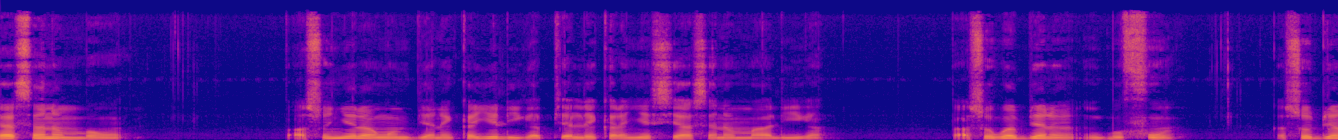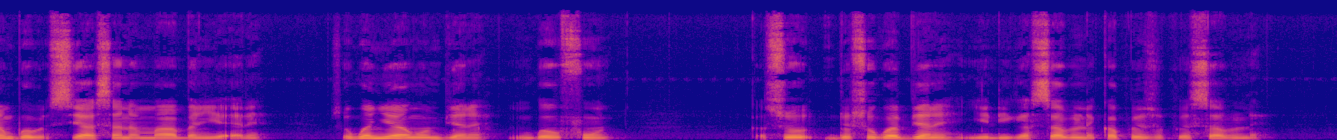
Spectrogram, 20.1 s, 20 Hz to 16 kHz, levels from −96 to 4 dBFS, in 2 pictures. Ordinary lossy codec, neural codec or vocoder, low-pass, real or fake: MP3, 96 kbps; none; 14.4 kHz; real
